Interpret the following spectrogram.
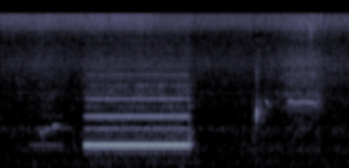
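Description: Telephone ringback tone from a phone on speaker while an outgoing call rings unanswered: one steady beep about a second and a half long.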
